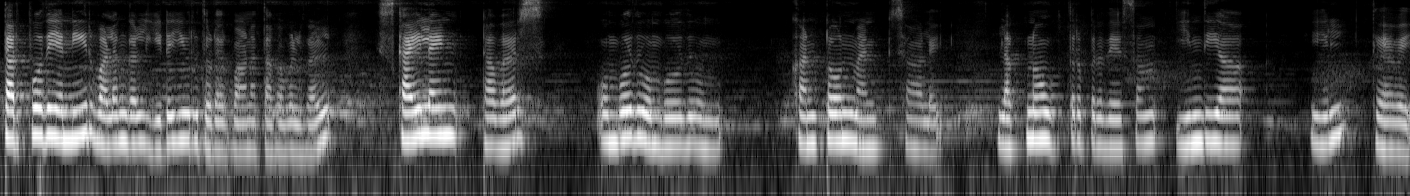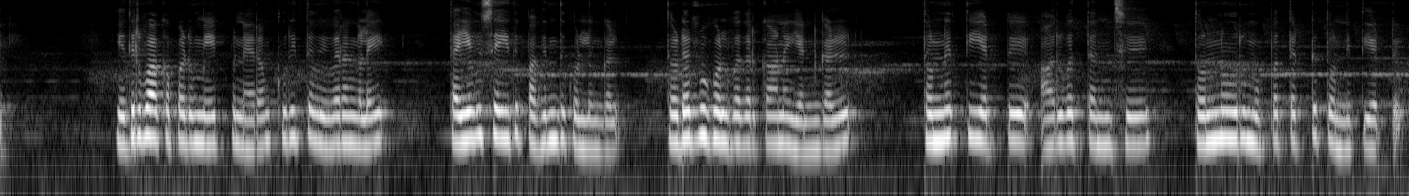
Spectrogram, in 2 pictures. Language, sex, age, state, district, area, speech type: Tamil, female, 60+, Tamil Nadu, Theni, rural, read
